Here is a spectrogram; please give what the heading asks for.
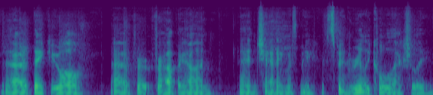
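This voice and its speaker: A man's voice: deep voice, monotone, moderate pace, creaky, darkish tone. A man from the United States chatting casually on a drawing live stream, rambling with many fillers and restarts.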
